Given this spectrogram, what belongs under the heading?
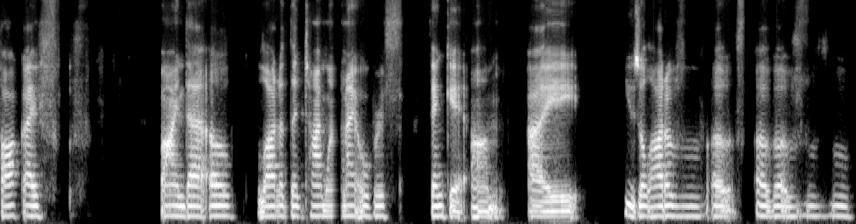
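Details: Stuttering in a female client of a stuttering speech therapy practice; her stuttering varies randomly by sound and day and does not increase with nervousness.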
